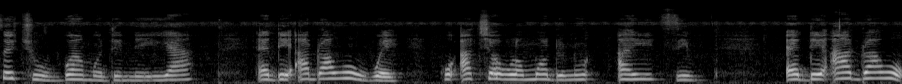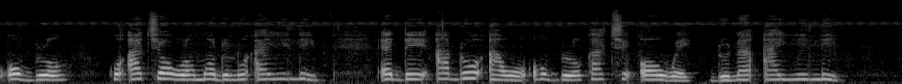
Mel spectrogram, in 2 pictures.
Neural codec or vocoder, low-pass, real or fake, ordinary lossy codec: vocoder, 44.1 kHz, 128 mel bands, Pupu-Vocoder; 14.4 kHz; fake; AAC, 48 kbps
